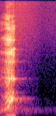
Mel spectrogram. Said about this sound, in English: Sorry. Again, I hiccuped and burped.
